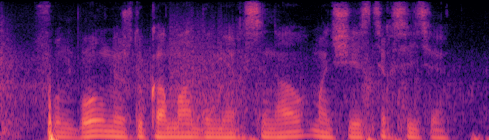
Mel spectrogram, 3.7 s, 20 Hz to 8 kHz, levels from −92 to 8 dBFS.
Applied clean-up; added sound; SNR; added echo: none; Thunder; 17 dB; none.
